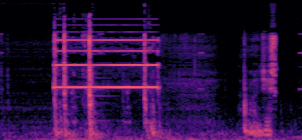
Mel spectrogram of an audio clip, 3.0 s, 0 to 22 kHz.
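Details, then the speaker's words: Renault Clio III (2006–2012) bladed key programmer in add-key mode: one blue beep, then sharp high chirps about once per second for roughly 30 seconds while keys are added. "1 blue beep for add key mode. There we go. Hear the little beeping."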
